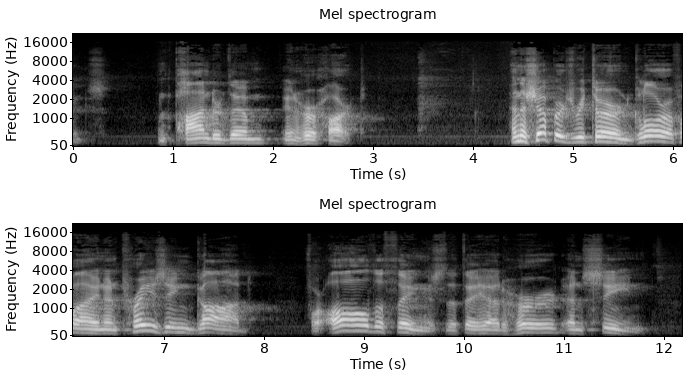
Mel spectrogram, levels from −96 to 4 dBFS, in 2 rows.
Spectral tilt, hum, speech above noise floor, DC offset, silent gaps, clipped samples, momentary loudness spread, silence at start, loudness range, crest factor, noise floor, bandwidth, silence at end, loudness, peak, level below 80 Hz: -6 dB/octave; none; 50 dB; under 0.1%; none; under 0.1%; 14 LU; 0 s; 6 LU; 20 dB; -68 dBFS; 12.5 kHz; 0.45 s; -19 LUFS; 0 dBFS; -80 dBFS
